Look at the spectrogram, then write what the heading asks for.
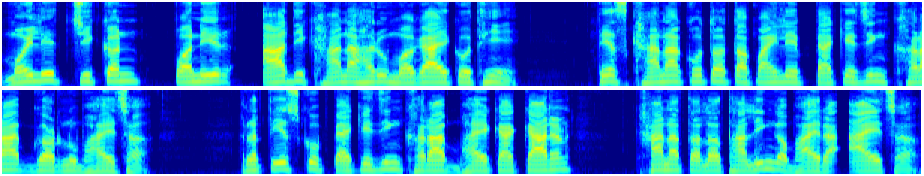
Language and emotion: Nepali, neutral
